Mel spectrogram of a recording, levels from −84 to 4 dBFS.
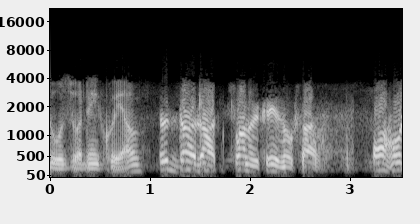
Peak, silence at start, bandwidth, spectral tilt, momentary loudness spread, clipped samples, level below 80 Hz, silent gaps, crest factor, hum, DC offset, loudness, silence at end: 0 dBFS; 0 s; 4.3 kHz; -3.5 dB/octave; 6 LU; under 0.1%; -56 dBFS; none; 12 dB; none; under 0.1%; -13 LUFS; 0 s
